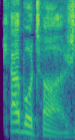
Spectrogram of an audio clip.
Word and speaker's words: cabotage: on y'all all right so cabotage cabotage cabotage like sabotage what cabotage so sabotage committed by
